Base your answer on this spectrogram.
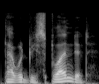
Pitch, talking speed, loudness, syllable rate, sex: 110 Hz, 240 wpm, -17 LUFS, 5.3 syllables/s, male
